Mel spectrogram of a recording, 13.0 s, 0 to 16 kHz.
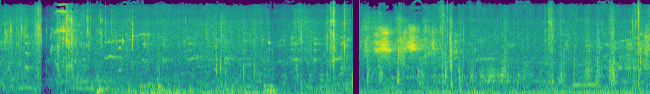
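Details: Two capybara sisters at a zoo, born September 2019, chew during their evening meal at about 4 pm, a steady wet crunching with quick clicks and rustles.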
